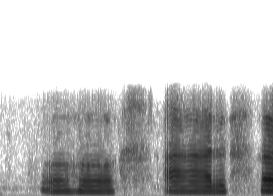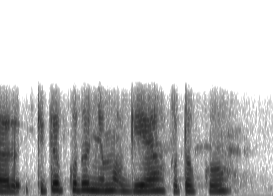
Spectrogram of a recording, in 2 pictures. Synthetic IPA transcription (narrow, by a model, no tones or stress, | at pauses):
ɔɦɔ | aɾɾkit̪ap̚kɔd̪ɔɲamɔʔɡɛjapɔt̪ɔp̚kɔ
